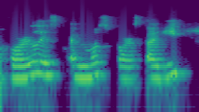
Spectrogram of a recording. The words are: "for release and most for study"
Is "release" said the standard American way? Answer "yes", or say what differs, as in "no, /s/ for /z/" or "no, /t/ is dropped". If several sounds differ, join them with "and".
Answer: no, /l/ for /ɹ/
